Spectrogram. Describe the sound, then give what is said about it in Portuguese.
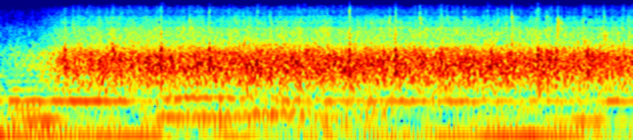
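An audience breaks into steady applause, the dense clapping swelling in after a brief moment and holding at a strong, even level, with a low sustained musical tone humming underneath. “Cheguei em casa, aplaudir, pode aplaudir.”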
